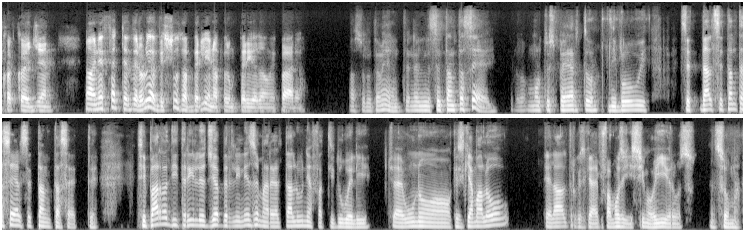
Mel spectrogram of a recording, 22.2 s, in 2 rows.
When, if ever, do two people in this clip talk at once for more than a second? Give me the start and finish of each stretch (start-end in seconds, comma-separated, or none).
none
